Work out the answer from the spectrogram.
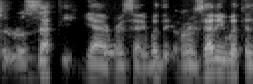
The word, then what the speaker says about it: Rosette: Okay, it's Rosette. Okay, Rosette. It's okay in Rosette, like a Z. You want me to pronounce it Rosetti?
